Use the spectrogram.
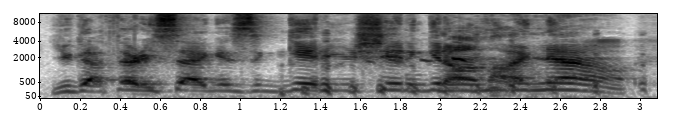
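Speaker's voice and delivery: high, loud barked command; drill instructor yelling. Retold or imitated. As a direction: bark the countdown at recruits. Drill instructor counting recruits down.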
